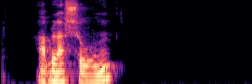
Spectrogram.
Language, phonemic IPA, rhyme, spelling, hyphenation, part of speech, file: Norwegian Bokmål, /ablaˈʃuːnn̩/, -uːnn̩, ablasjonen, ab‧la‧sjon‧en, noun, NB - Pronunciation of Norwegian Bokmål «ablasjonen».ogg
- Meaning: definite singular of ablasjon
